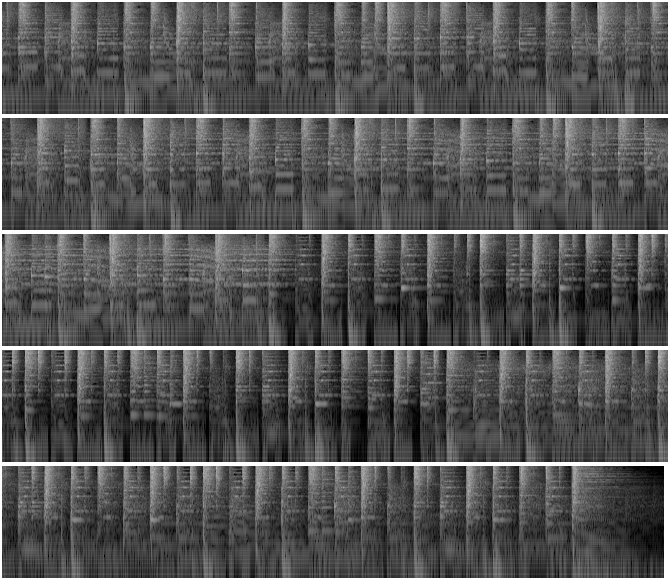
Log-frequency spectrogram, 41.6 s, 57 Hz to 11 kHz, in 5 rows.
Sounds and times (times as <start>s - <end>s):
Music: 0.0s - 41.5s.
